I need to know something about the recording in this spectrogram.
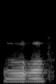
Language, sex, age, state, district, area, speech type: Assamese, male, 30-45, Assam, Dhemaji, urban, conversation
